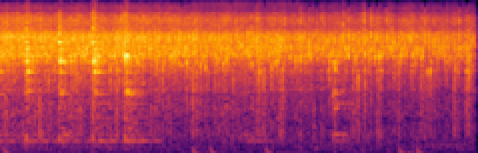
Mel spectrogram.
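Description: Steak searing in a hot skillet with beef tallow: a loud, continuous sizzle and crackle close by, with a few low knocks of the pan being moved, and no talking.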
